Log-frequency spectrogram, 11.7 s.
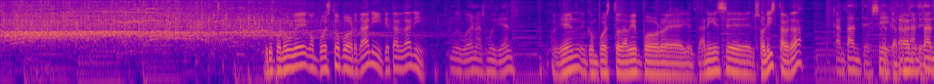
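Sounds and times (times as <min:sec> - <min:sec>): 
crowd applause: 0:00.0 - 0:06.2
speech: 0:03.3 - 0:11.6.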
